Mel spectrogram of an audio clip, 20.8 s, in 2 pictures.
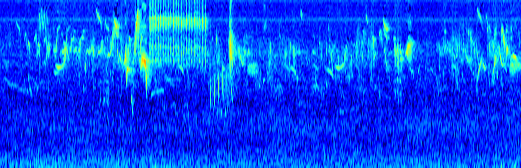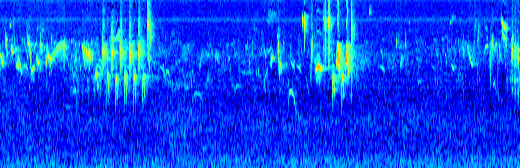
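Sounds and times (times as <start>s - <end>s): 
common nightingale song: 0.0s - 20.8s
hiss: 0.0s - 20.8s.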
